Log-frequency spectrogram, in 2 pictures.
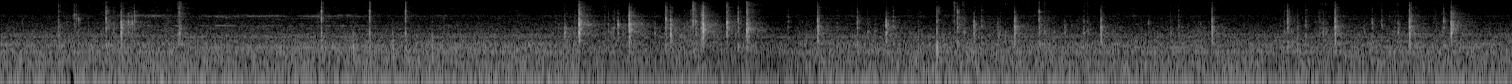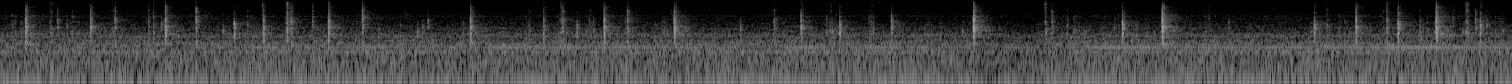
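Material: Plastic.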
